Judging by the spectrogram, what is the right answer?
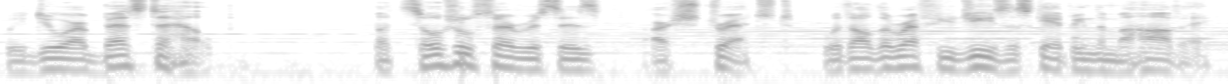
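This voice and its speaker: A beleaguered town official in a video game. His voice is fairly low, measured and formal, earnest in tone, with faint music behind. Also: a bit bright. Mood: weary concern.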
